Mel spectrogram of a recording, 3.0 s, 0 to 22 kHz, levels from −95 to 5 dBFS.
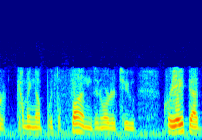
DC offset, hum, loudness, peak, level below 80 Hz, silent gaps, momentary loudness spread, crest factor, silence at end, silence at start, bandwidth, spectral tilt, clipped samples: under 0.1%; none; -26 LUFS; -10 dBFS; -60 dBFS; none; 15 LU; 16 dB; 0.05 s; 0 s; 3.7 kHz; -5 dB/octave; under 0.1%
